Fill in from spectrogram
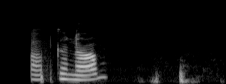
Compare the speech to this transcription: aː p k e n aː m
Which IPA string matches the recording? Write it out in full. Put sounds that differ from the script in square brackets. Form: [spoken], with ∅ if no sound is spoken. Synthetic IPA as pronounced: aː p k [a] n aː m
